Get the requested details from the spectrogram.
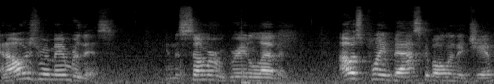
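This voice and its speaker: Animated and fairly quick, a man with a high pitch and lively intonation speaks amid audible room echo and noticeable background noise. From Canada, Ontario (Sudbury). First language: Italian. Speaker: motivational speaker, former basketball player and coach. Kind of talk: motivational speech.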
